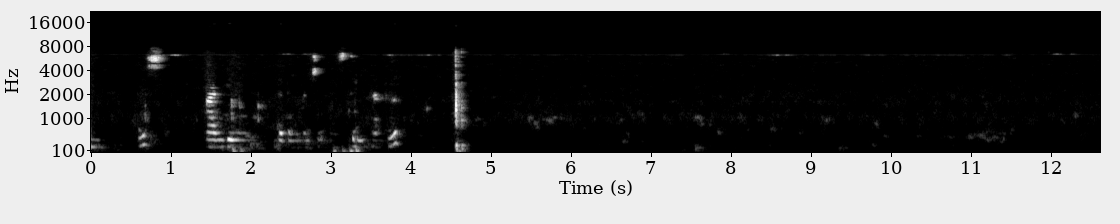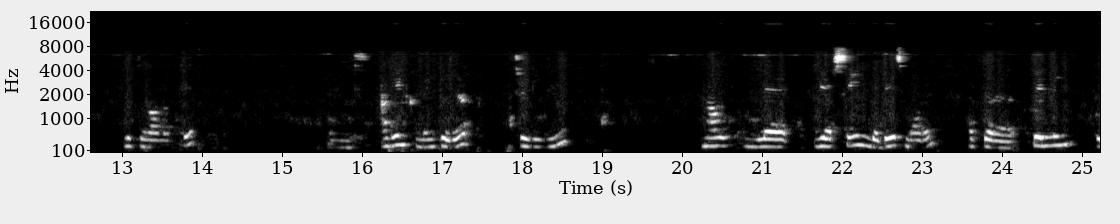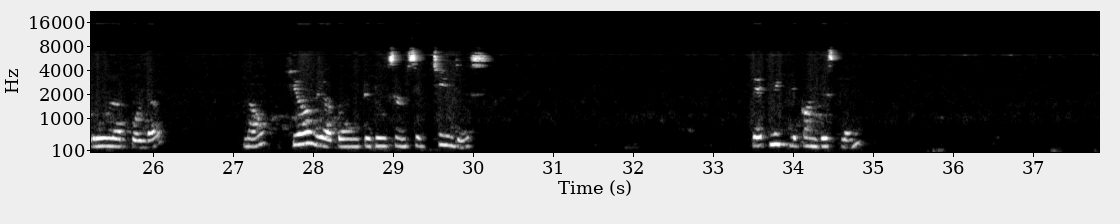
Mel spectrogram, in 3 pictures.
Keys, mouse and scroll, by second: 1.7 3, 3.0 0, 3.2 0, 4.5 Return, 6.8 middle click, 7.0 middle click, 7.5-9.6 scroll down 8, 9.8 scroll, 12.0 middle click, 12.2 scroll down 6, 14.0 click, 17.6 ctrl+d, 32.5 middle click, 37.2 click, 37.2 scroll.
